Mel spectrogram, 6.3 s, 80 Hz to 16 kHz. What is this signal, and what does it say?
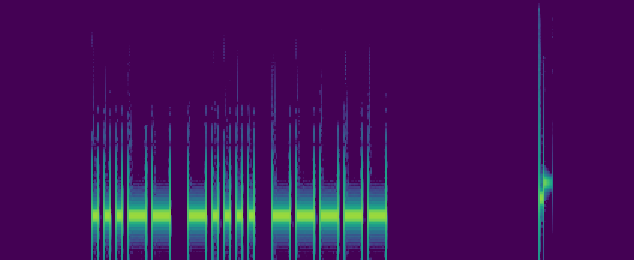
Morse code, heard as a keyed tone, about 20 wpm, 700 Hz. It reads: 360
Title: Numbers - 3-Digit 20wpm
